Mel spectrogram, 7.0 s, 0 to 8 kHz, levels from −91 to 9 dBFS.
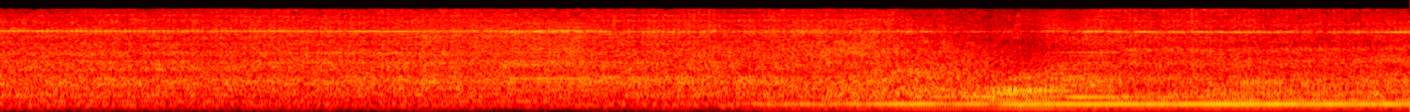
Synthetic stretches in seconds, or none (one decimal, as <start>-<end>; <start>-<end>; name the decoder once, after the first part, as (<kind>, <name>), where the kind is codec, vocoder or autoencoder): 2.1-3.0 (codec, SNAC); 5.1-5.6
